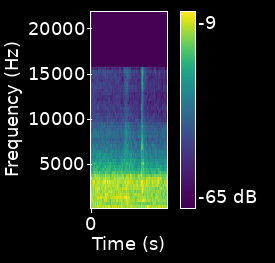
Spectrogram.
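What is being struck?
Nothing is struck.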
